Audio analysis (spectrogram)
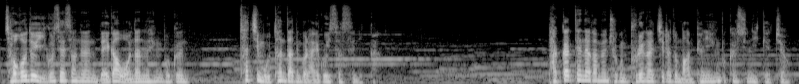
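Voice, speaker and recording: A man playing an earnest, disillusioned young fiancé in an audio drama, delivering a heartfelt, pleading monologue with deliberate pauses. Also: medium pitch, lightly acted. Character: earnest, disillusioned young male fiance, resolved to leave utopia. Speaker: audio drama creator and voice actor. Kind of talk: Korean ASMR audio drama roleplay. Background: background music.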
